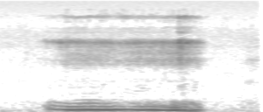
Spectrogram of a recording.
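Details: One long, low, buzzing snore on an in-breath in a quiet room; snoring.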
